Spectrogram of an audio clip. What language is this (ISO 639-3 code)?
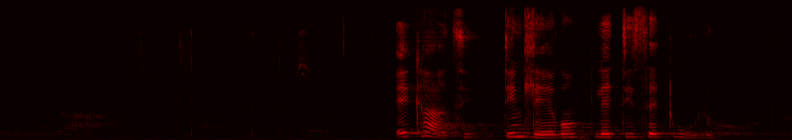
ssw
